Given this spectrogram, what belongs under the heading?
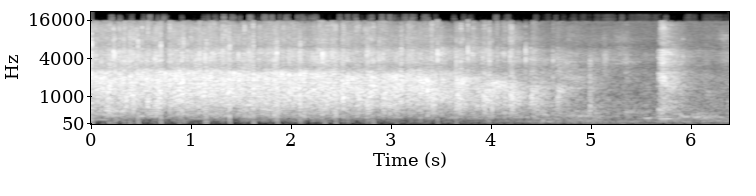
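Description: Audience applause at a Brazilian heraldry and humanities award ceremony, dense rhythmic clapping from many hands that holds strong for several seconds, then gradually thins and fades with a few scattered late claps.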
